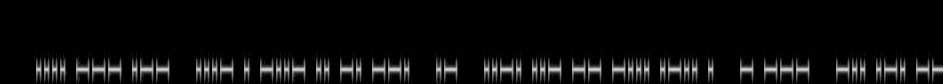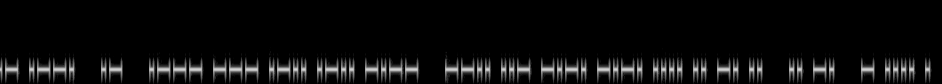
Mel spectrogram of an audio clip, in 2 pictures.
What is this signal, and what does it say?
Morse code, heard as a keyed tone, about 30 wpm, 700 Hz. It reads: HOW VEXING A FUMBLE TO DROP A JOLLY ZUCCHINI IN THE
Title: Pangram Challenge v2 - 30wpm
